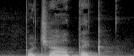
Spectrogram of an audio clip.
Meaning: 1. origin (of a coordinate system) 2. beginning
- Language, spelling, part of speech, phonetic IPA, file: Czech, počátek, noun, [ˈpot͡ʃaːtɛk], Cs-počátek.ogg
